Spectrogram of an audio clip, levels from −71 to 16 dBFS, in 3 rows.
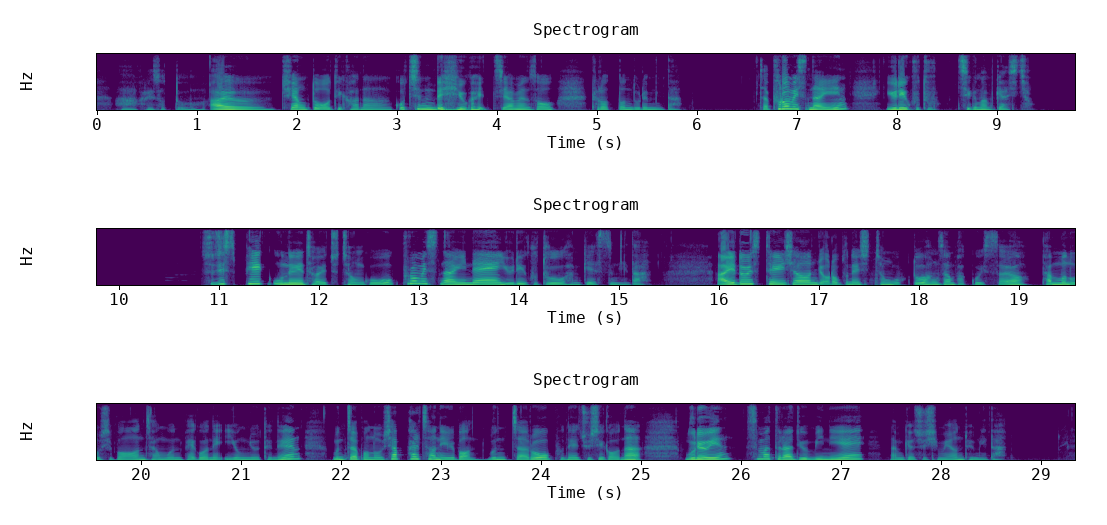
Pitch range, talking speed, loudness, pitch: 150-230 Hz, 305 characters per minute, -16 LUFS, 175 Hz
